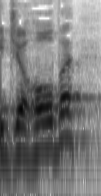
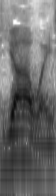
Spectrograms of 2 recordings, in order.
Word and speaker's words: Yahweh: So we don't know today the exact pronunciation. Some say Jehovah, some say Yahweh, other suggestions have been made. People generally, linguistical scholars so-called, generally believe that the pronunciation is Yahweh. So when you see L-O-R-D, look at verse 5, L-O-R-D in capitals, it's Yahweh or Y-H-W-H.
